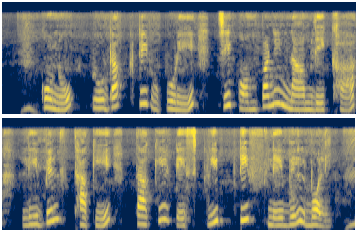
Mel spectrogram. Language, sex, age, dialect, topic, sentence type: Bengali, female, 18-24, Standard Colloquial, banking, statement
